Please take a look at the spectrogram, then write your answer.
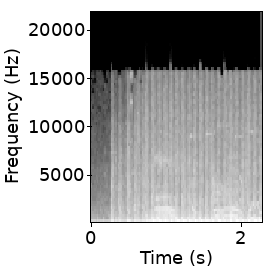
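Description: Minigun fire from Grand Theft Auto V bursts in after a brief quiet moment and becomes a dense, unbroken roar of rapid shots that stays loud to the end, with faint voices beneath it.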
